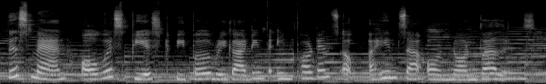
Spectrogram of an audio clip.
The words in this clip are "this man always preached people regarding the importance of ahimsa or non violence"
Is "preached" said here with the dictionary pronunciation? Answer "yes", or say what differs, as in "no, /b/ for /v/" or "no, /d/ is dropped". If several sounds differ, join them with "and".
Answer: no, /ɹ/ is dropped and /s/ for /tʃ/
